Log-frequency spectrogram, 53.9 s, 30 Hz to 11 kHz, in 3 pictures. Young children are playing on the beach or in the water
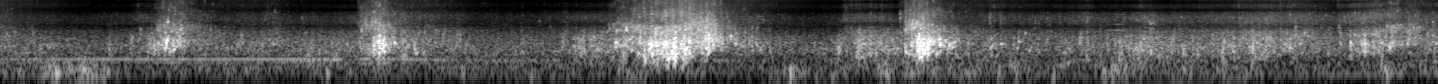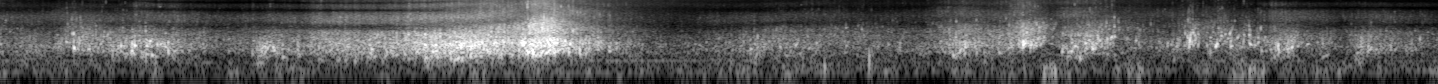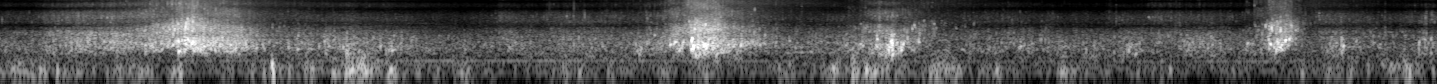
11.9 22.8

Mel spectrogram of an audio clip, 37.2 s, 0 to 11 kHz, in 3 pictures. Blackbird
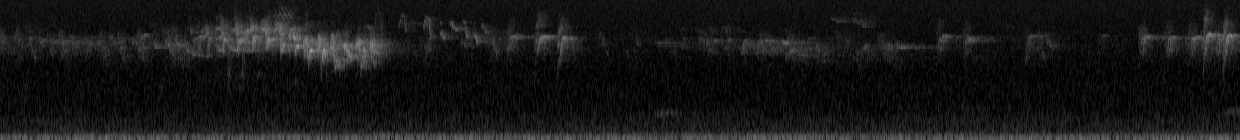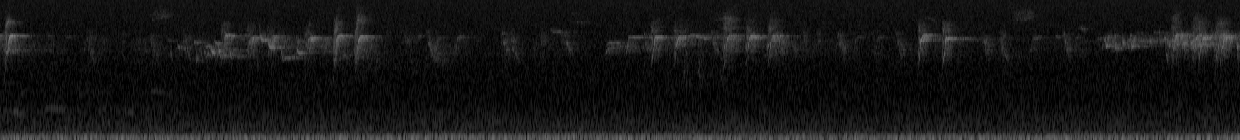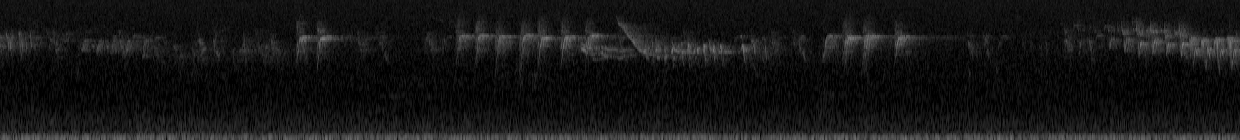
11.4 20.9

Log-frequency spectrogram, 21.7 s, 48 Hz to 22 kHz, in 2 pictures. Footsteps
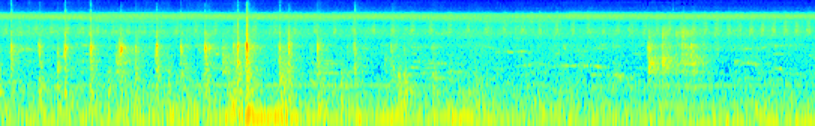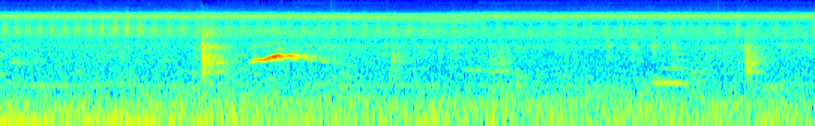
0.0 6.8

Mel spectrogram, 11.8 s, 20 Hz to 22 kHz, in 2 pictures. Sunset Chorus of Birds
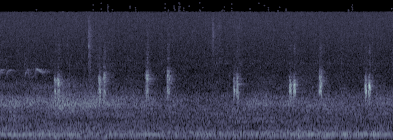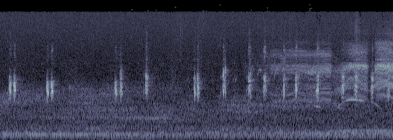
3.5 11.7

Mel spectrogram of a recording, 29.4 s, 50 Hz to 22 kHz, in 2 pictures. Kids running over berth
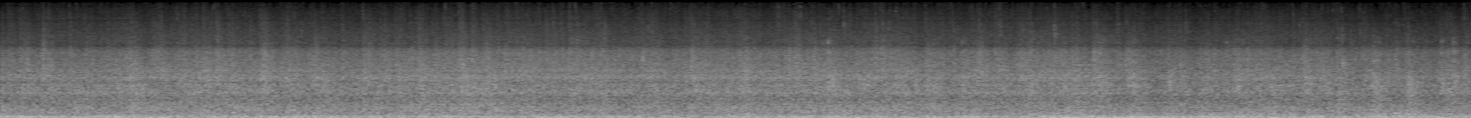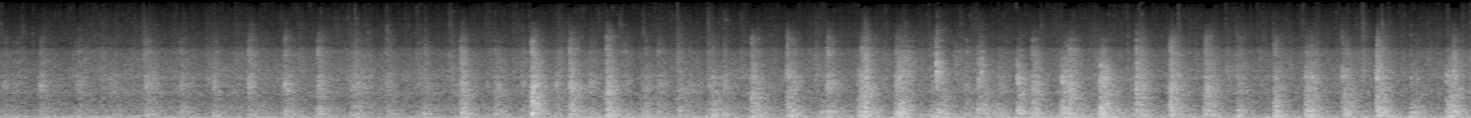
13.4 29.4

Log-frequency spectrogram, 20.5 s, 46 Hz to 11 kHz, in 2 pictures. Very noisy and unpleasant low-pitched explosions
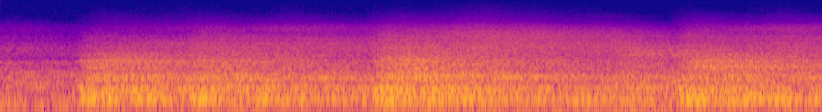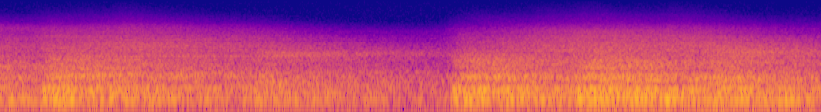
15.8 20.5

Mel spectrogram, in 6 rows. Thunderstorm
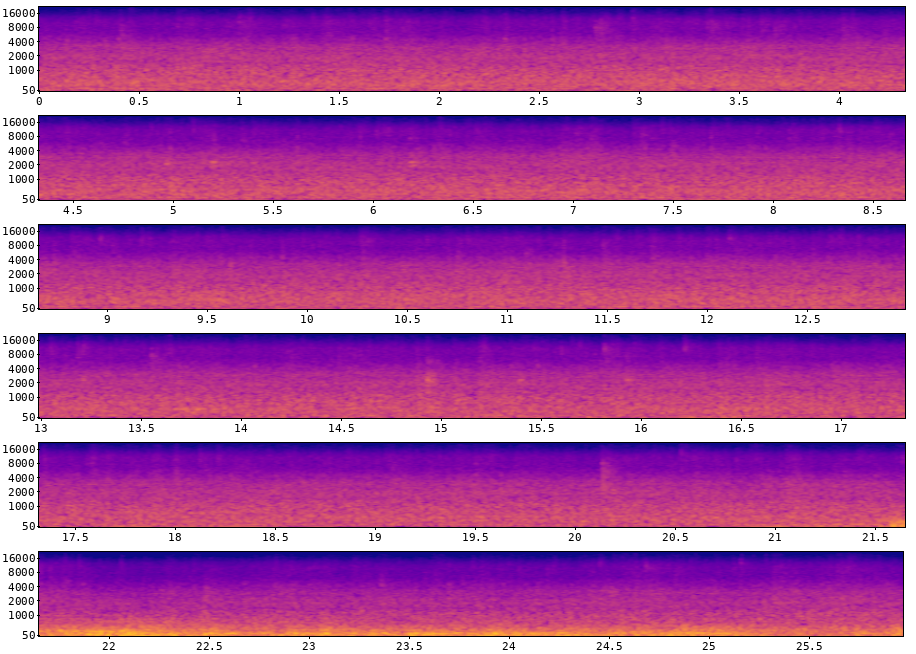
20.8 25.9

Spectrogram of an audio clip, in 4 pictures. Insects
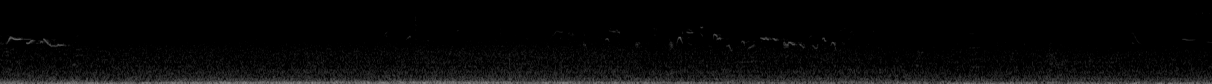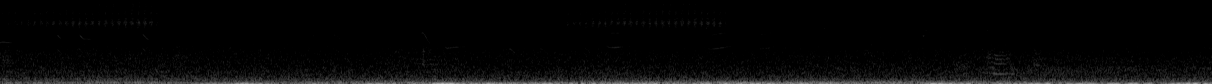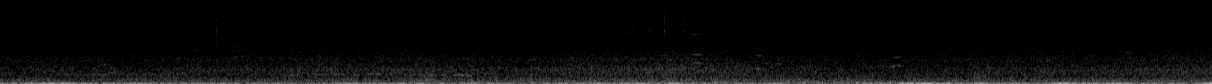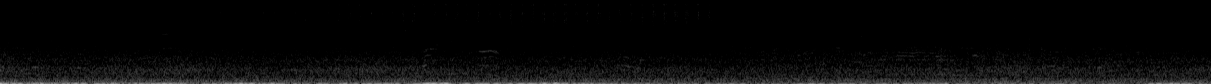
11.2 13.8, 14.4 48.4

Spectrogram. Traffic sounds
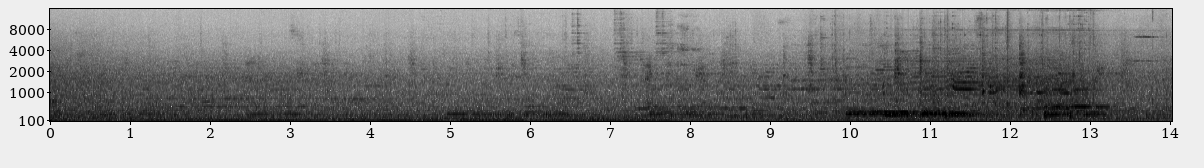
8.2 14.0

